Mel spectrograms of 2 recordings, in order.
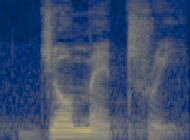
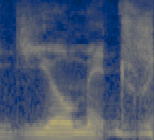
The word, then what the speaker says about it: geometry: our dear viewers that we don't say geometry it's very common but we have the glide you say geometry geometry geology geography not geometry geology geography we should avoid that all right you begin with your sounding geo geometry geology geography all right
